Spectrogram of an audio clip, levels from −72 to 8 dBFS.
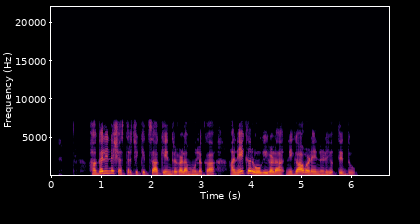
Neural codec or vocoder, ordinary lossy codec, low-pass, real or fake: none; none; 7.2 kHz; real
